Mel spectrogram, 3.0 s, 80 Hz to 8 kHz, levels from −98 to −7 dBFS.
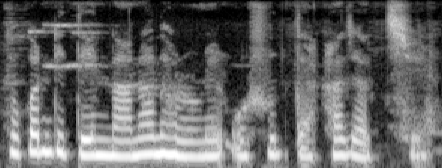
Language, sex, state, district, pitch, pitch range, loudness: Bengali, female, West Bengal, Cooch Behar, 240 Hz, 230-255 Hz, -14 LUFS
